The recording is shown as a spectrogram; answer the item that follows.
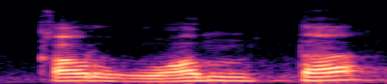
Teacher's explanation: را پر زبر ہے، را کو پر کر کے پڑھیں گے، مشدد ہے را، را کو جماؤ کے ساتھ پڑھیں گے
